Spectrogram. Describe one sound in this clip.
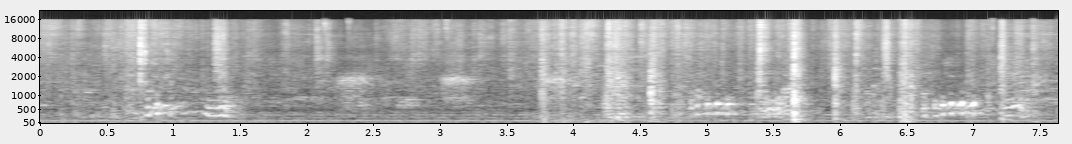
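Pigeon wings flap and beat sharply.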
